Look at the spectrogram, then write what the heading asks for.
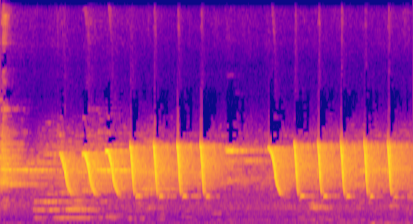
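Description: A bird calling a rapid series of sharp, high notes that each drop in pitch, about four a second, in two runs of seven or eight notes with a short pause between.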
